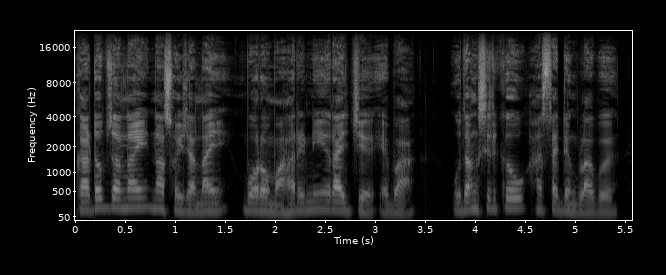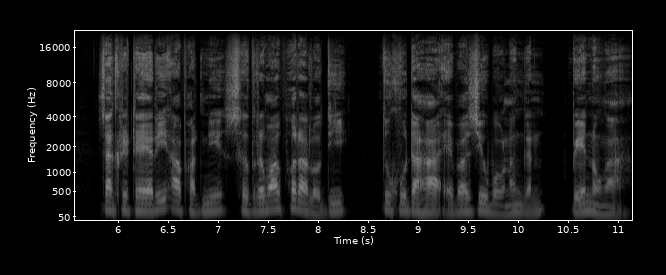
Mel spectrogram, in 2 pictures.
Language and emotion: Bodo, neutral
